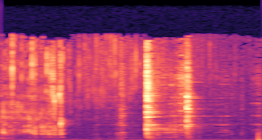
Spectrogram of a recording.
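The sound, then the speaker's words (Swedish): Hot chocolate made with grated real chocolate pours briefly into one of two cups with grated lemon zest at the bottom, a short liquid splash, followed by a few light ceramic clinks and a soft low thump. No one speaks. “skal i botten och så häller vi på den rivna chokladen.”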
